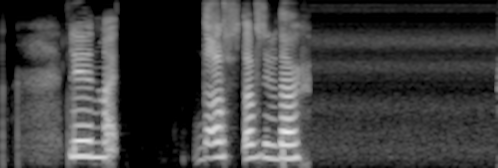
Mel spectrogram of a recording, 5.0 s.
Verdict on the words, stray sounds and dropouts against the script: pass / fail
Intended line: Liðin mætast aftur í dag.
pass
